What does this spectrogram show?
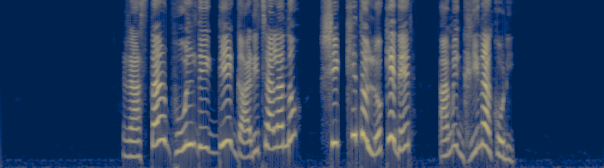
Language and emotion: Bengali, disgusted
